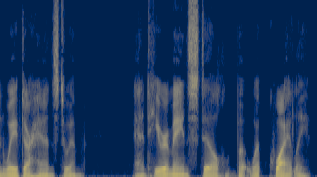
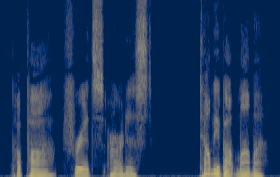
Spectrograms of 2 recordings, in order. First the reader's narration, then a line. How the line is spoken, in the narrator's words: said he at last in an inquiring tone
